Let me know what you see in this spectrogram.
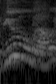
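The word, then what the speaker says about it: μ: 그래서 물체와 바닥 사이 거칠기를 나타내는 걸 마찰계수라고 하고 우리는 뮤라고 읽는다.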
